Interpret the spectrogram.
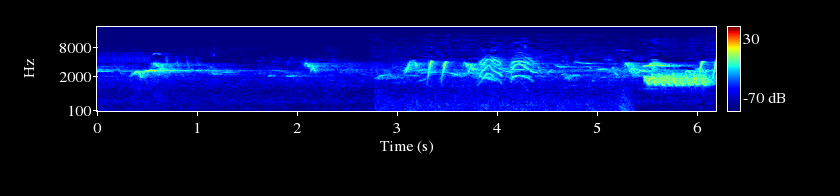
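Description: Small songbirds singing and chirping, several short whistled calls overlapping, with a louder buzzy trill near the end; the background changes abruptly twice, as at edit cuts.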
